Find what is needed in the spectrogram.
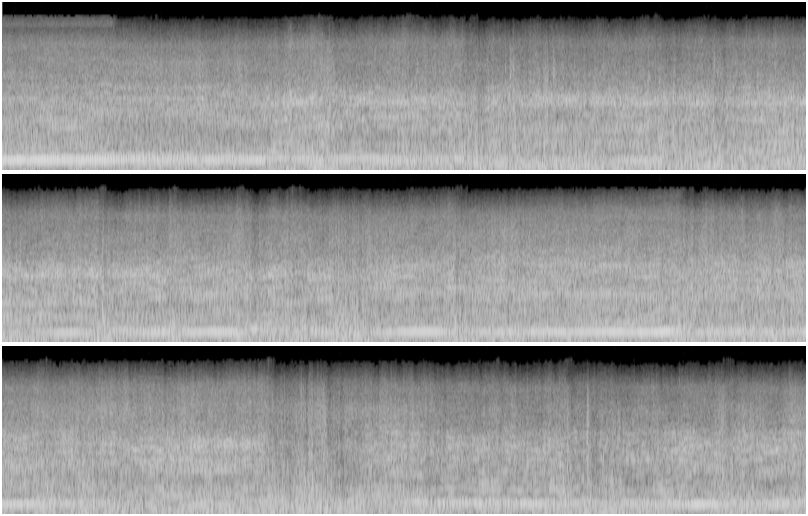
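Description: Ski-Doo snowmobile engine running hard while riding, loud and close. Its pitch rises and falls again and again as the throttle changes, over a rough rumble.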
